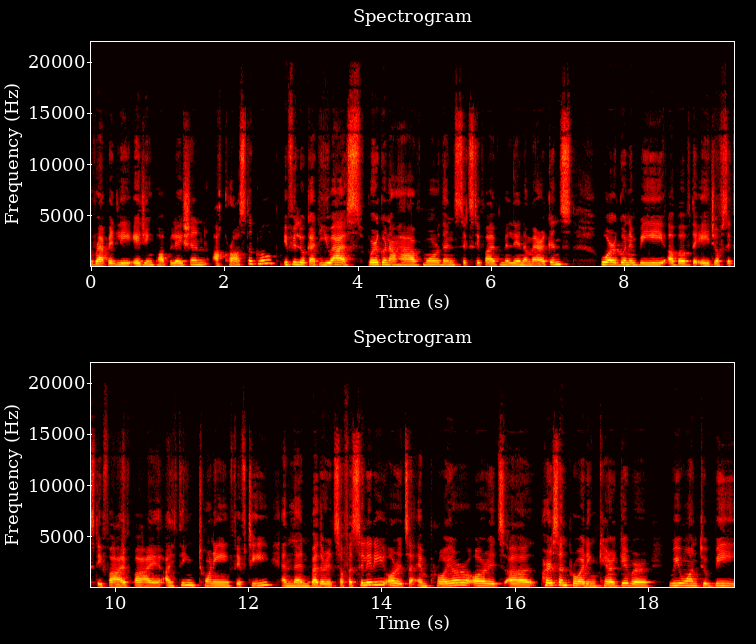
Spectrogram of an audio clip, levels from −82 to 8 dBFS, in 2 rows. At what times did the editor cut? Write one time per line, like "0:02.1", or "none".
0:02.8
0:12.5
0:16.3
